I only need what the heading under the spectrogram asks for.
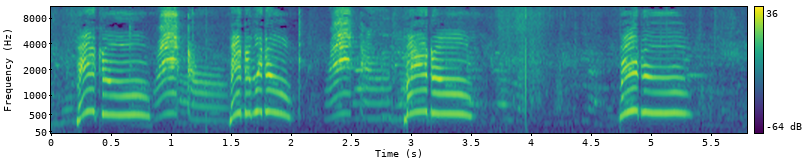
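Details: Pet rose-ringed parakeet talking, mimicking human speech: a run of short, voiced, speech-like syllables with rising and falling pitch, some drawn-out vowel-like notes, and brief gaps between phrases.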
